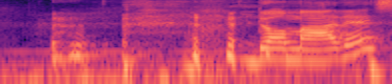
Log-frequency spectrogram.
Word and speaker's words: Dolmades: Dolmades, am I pronouncing that right?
